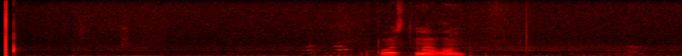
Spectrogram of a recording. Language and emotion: Russian, neutral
